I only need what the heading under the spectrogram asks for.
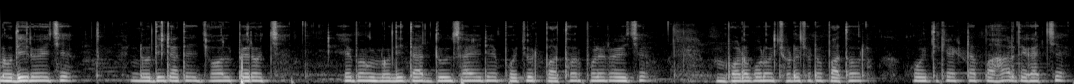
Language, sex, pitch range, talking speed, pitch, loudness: Bengali, male, 165-175 Hz, 125 wpm, 170 Hz, -21 LUFS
